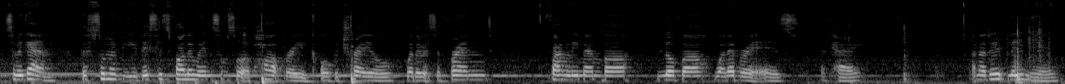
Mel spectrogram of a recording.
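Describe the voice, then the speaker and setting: A woman's voice: medium pitch, fairly even intonation, normal speed, dark tone, a little hiss or hum. A woman with a blocked nose giving a casual tarot reading to camera, chatty and emphatic, often checking in with "okay?". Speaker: tarot reader.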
